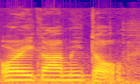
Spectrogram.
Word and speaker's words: Origamido: And we found that, especially in the Boston area, because we have so many Spanish neighbors, they were pronouncing it Origamido. So I said, well, I'm not going to run into that kind of trouble in Hawaii. I want people to recognize its Japanese roots.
